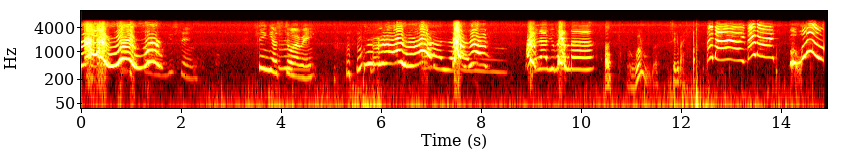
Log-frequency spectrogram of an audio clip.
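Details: Puppy "talking" and singing to his owner, telling her he loves her: chattering bursts of short, bent howls and yips in quick irregular phrases, pitch swooping up and down, with brief pauses between groups.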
